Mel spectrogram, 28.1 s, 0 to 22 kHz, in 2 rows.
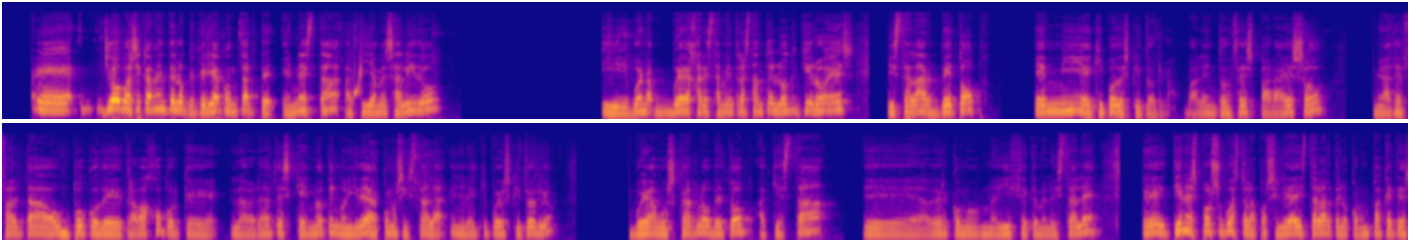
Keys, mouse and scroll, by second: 1.7-3.4 typing, 4.2 super+h, 6.1 super+l, 12.9 super+1, 17.4-18.7 typing, 19.1 Return.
